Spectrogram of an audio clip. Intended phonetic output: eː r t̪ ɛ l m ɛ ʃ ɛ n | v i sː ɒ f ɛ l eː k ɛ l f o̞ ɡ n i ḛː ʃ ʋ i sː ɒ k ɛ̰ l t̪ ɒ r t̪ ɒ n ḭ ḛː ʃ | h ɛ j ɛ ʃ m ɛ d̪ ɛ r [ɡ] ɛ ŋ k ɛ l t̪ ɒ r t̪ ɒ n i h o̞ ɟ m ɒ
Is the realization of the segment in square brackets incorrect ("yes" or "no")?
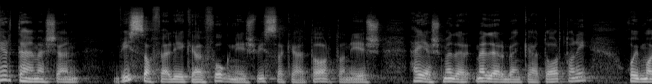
yes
